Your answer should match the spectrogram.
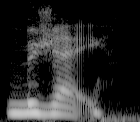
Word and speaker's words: Mudgett: It's Mudgett. – It's pronounced Mudgett, darling.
